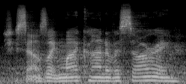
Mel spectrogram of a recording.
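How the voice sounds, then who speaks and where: Low-voiced, blunt female commander. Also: steady tone, a little fast, background noise. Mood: dry. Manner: terse, matter-of-fact. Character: tough, curt female military commander, blunt and dry. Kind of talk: video game voice acting.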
